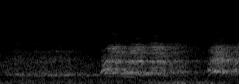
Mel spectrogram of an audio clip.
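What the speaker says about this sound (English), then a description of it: "We have a dog fight." Dogs bark and snarl in a scuffle somewhere nearby, two bursts of harsh yapping over steady outdoor background noise.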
